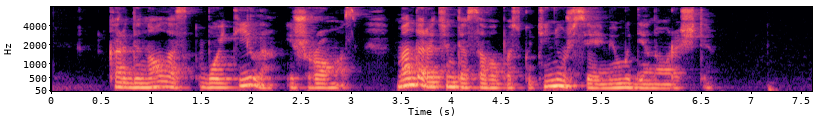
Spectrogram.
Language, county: Lithuanian, Klaipėda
